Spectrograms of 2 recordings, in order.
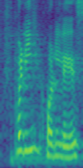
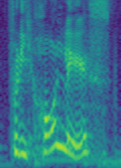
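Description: First: The stress is on the first syllable. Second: The stress is on the second syllable. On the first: "como la tilde y el acento en la I" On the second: "frijoles también está correcto"

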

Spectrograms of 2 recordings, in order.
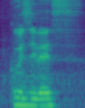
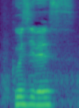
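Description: Both takes have the same delivery.

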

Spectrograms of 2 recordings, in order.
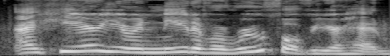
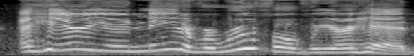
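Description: First: The put-on character voice is mild. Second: The put-on character voice is strong. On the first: The speaker calls it wrong. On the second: The speaker calls it right.

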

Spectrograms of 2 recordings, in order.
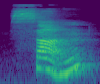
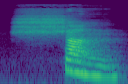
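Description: First: The word begins with an s sound. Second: The word begins with an sh sound. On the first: The speaker calls it right. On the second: The speaker calls it wrong.

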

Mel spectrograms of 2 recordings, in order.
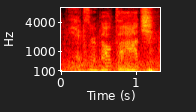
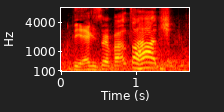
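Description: First: It is said in a whisper. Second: It is said in a normal voice.

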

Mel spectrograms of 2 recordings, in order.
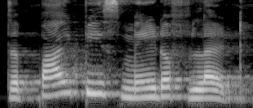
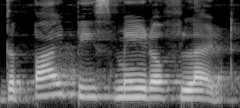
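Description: The two takes are said the same way.

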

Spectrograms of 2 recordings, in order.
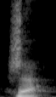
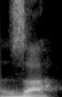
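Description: First: The consonant is a soft, stylish 'zh' sound. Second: The consonant is a plain, hard 'z' sound. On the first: The speaker calls it right. "Nó nói một cách điệu điệu hơn là r" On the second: The speaker calls it wrong. "chứ không phải là giờ"

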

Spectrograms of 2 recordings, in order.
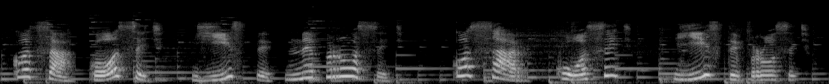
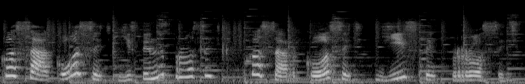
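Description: First: It is spoken at a moderate, unhurried pace. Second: It is spoken at the fastest pace.

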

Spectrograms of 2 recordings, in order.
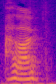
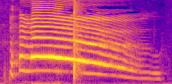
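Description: First: It is said in a flat, dull way. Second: It is said in a lively, energetic way.

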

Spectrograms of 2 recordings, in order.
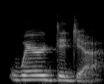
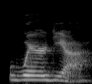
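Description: First: It is said as 'where did ya', with 'you' reduced to 'ya'. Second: It is said as 'where'd ya', with 'did' reduced to 'd' and 'you' to 'ya'. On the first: "reduce did you to sound like did ya" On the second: "the third way we're going to link and reduce where did. Where'd"

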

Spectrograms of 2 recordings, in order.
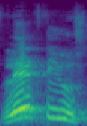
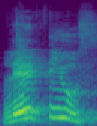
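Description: First: The second syllable sounds like 'tyus'. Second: The same.

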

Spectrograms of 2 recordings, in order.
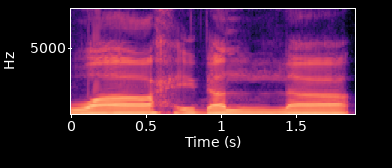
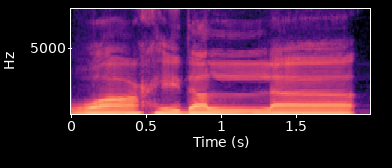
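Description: Both takes have the same delivery.

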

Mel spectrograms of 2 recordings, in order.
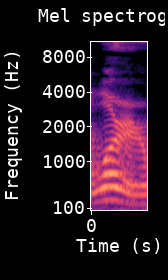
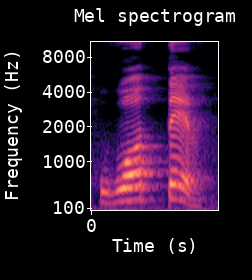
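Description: First: The t is softened and not clearly pronounced. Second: The t is pronounced as a clear t. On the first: It sounds like the local way. "aquí la T no se dice" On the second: It sounds British. "decíamos water, con T"

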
